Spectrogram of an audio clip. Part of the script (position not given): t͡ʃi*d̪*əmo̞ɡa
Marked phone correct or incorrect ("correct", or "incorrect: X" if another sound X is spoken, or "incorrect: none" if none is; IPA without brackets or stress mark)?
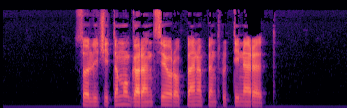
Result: incorrect: t̪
